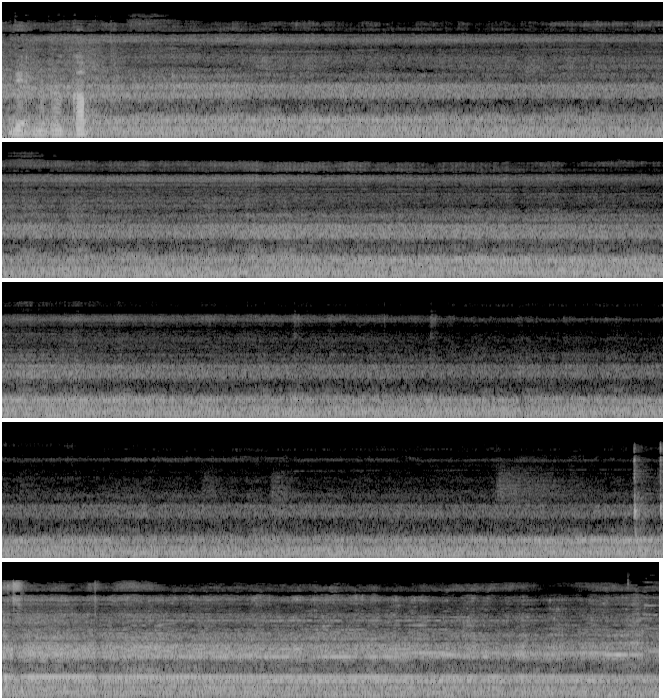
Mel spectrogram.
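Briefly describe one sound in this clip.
Fingers tap and slide on a glass touchscreen.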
